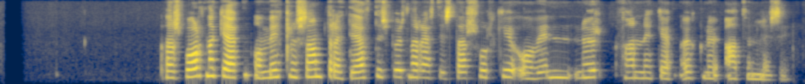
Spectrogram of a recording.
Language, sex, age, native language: Icelandic, female, 50-59, Icelandic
